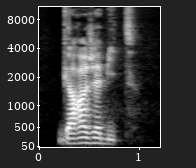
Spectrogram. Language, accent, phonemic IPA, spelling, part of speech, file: French, France, /ɡa.ʁa.ʒ‿a bit/, garage à bites, noun, LL-Q150 (fra)-garage à bites.wav
- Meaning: a promiscuous person; a cum dumpster; a slutbag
